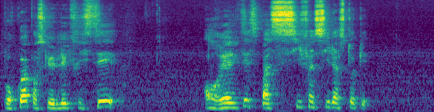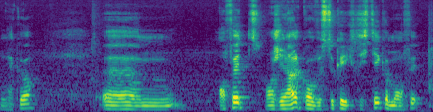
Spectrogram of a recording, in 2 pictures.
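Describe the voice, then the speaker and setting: A man lectures to a class in a relaxed, chatty way. He stops often with fillers and restarts, and he puts questions to the students. His voice is mellow, with faint noise behind it. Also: medium pitch, fairly quick, long pauses. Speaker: university lecturer. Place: lecture hall.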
